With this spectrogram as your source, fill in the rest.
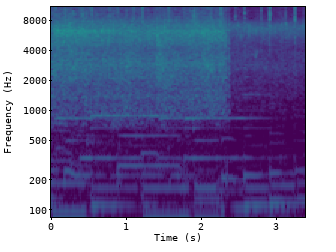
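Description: Masala browns in a pan with ginger and garlic, a soft rain-like crackle of frying heard steadily up close beneath background music.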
